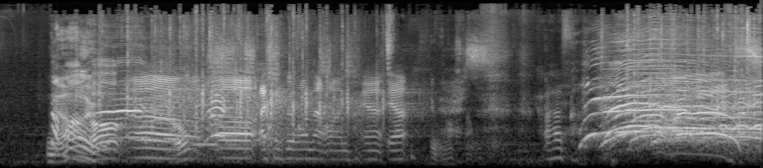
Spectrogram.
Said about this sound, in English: Audience, it's time to cheer.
